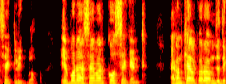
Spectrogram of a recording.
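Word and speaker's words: cosec: আছে কিন্তু এখানে, দেখো কো সেকেন্ড পুরোটা লিখিনি, এই ৪টা নিলেও এটার উচ্চারণ কিন্তু এই কজের মতো রয়ে যাবে। এই জন্য আরো একটা যুক্ত করে এটাকে কসেক লেখা হয়, এটাকে লেখা হবে কসেক।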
